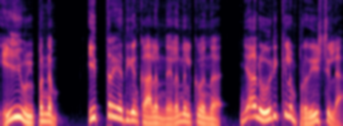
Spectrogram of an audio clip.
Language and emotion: Malayalam, surprised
